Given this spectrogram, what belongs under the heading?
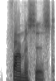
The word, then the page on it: pharmacist: American English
